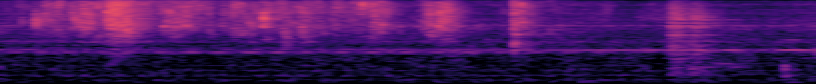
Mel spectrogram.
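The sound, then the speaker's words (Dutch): Tap water runs into a sink while a single hand is washed, making a continuous soft hiss broken by small splashy bursts. It is fairly faint and there is no talk. “Ja, moet ik even een hand wassen. Dan moet je eens je hand wassen. Het is nu al zo... Ik ga één hand wassen.”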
